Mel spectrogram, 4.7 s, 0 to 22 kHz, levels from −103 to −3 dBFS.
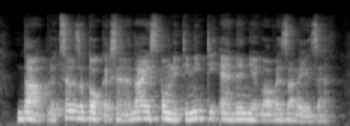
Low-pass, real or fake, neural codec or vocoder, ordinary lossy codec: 14.4 kHz; real; none; none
